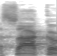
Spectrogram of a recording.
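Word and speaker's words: Sokka: addition I think uh Saka rhymes with AKA waka waka waka waka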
